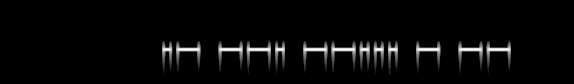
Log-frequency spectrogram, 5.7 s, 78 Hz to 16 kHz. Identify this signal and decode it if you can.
Morse code, heard as a keyed tone, about 20 wpm, 700 Hz. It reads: AG7TM
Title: Speed Racing - USA 2x2 Call Signs 17wpm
